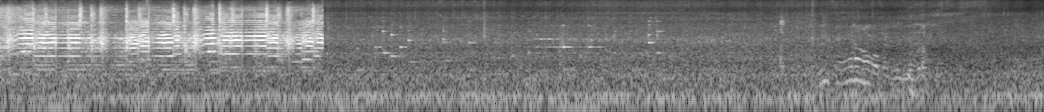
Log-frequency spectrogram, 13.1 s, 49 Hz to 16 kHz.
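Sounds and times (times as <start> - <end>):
boat engine droning: 0.0 - 12.9
open-air noise: 0.0 - 13.0.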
